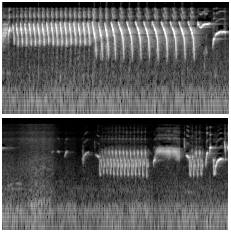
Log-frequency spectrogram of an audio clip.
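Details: Canary singing a rolling 'ngerol' phrase used to prompt young canaries: a rich rapid trill slowing into separate downslurred notes, a pause, then quieter buzzy bursts and rising whistles.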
